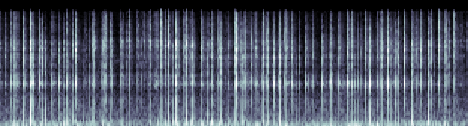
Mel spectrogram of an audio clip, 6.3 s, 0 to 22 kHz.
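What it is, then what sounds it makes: Aerosol can with mixing ball. A hollow white aluminum aerosol can with a blue cap and a silver metal base is held in both hands and shaken close to the microphone, its mixing ball rattling inside. The result is a fast, steady stream of sharp, dry metallic clicks that cut off almost instantly, bright and clinking with a tone around 1.7 kHz and little low end.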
